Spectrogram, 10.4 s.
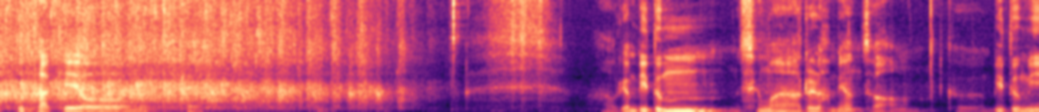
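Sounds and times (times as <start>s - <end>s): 
audience applauding: 0.0s - 4.4s
speech: 0.2s - 2.2s, 6.2s - 10.3s.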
